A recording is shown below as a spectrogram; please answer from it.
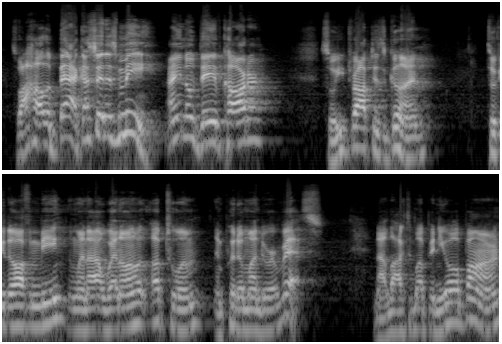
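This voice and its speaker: Guy playing southern small town lawman, super bright edgy voice, braggy and rambling, full of excuses, stage dialect. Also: medium pitch. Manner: rambling, hedging, boastful. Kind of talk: theatrical dialect storytelling.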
